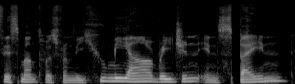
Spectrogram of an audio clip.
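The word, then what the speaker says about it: Jumilla: I learnt that's how you pronounce it from the free copy of Glug magazine they bundle inside. Otherwise, I would have called it Jamila, because that is how it is spelt.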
